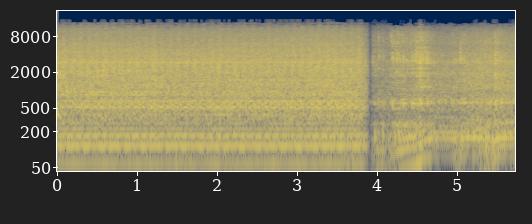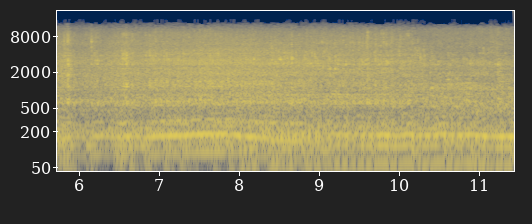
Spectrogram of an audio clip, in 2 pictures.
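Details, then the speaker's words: 1946 Chevy 2-ton cab-over, 235 inline six, 4-speed, first start in years after head rebuild fixing two stuck exhaust valves, glass-pack exhaust: steady deep burbling idle, slightly high but smooth; normal high idle. "but anyhow we got the old tur 23 235 running idle's good kind of a high idle see get a shot of the exhaust note here it's got that beautiful blown out glass pack out"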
